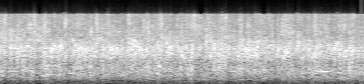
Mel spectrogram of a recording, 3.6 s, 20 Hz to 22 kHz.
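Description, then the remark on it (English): Steady audience applause for the newly elected board officers of the 100 Black Men of Greater Columbia, Inc., a dense wash of many hands clapping at a constant loud level with no voices rising above it. “Let's give these guys a hand of applause.”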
